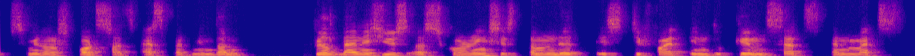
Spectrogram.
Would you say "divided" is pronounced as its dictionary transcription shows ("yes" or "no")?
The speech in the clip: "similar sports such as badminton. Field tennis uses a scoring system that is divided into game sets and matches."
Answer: no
